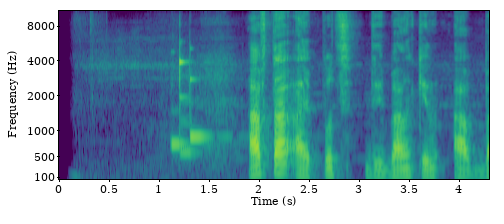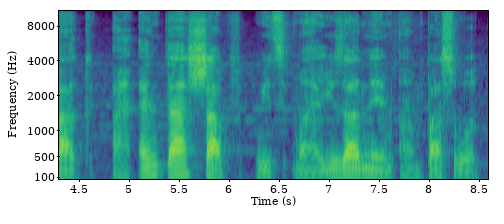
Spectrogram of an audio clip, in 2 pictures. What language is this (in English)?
Nigerian Pidgin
